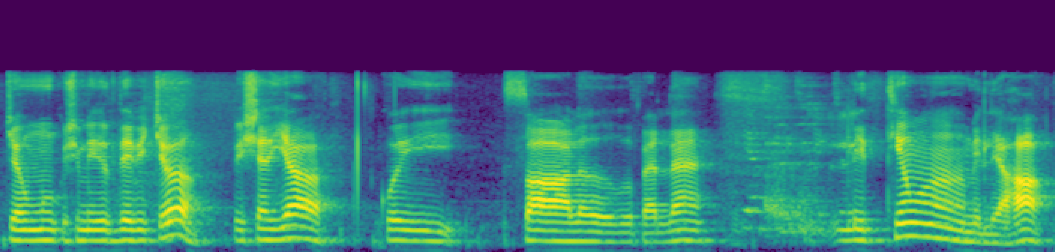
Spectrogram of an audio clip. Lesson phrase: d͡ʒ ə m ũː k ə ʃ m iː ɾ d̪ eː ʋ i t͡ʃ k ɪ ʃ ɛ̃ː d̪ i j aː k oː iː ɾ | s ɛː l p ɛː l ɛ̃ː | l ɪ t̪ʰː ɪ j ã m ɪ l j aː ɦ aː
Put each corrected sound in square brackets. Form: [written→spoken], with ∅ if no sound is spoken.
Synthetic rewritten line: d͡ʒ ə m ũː k ə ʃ m iː ɾ d̪ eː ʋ [i→ɪ] t͡ʃ [k→p] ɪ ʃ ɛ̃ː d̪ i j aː k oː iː [ɾ→∅] | s [ɛː→aː] l p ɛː l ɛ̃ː | l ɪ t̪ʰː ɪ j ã m ɪ l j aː ɦ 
